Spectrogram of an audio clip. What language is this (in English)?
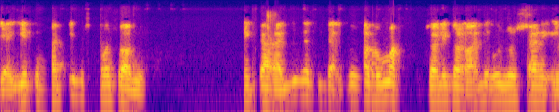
Malay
